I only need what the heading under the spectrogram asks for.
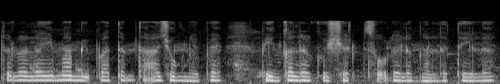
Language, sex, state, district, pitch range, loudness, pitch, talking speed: Wancho, female, Arunachal Pradesh, Longding, 170-195 Hz, -17 LUFS, 185 Hz, 180 wpm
